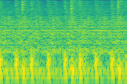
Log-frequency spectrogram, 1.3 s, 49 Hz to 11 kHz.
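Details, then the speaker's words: 2006 Harley Sportster 883 with 1200 conversion, new cams, restrictive jet, Screaming Eagle exhaust and intake: even lumpy twin beat about six–seven pulses a second, steady deep exhaust, slightly more bass, no knocks; tame normal idle. "As you can hear, the idle's pretty tame. I barely raised my voice."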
